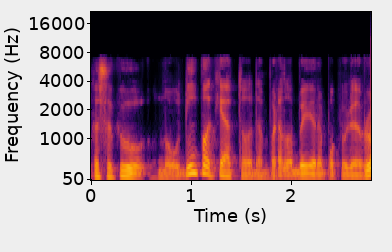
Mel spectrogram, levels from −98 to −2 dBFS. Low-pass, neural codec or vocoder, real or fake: 7.2 kHz; codec, 16 kHz, 2 kbps, X-Codec, HuBERT features, trained on balanced general audio; fake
